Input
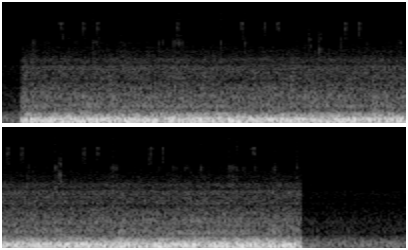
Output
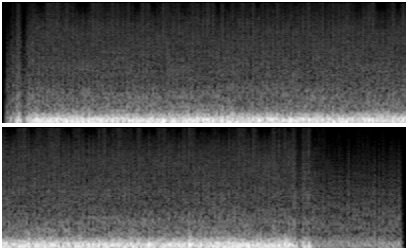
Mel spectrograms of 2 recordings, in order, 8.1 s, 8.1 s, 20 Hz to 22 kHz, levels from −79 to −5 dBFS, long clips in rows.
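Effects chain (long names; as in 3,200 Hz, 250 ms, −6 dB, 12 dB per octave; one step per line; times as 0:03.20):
phase distortion by the signal itself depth 0.68 ms
low-shelf EQ 420 Hz +6 dB
in parallel at +0.5 dB: downward compressor 12 to 1, threshold −20 dBFS, peak gain reduction 13 dB
on the sum: bit reduction 6 bits
granular cloud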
